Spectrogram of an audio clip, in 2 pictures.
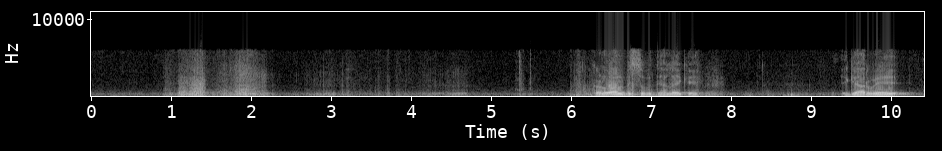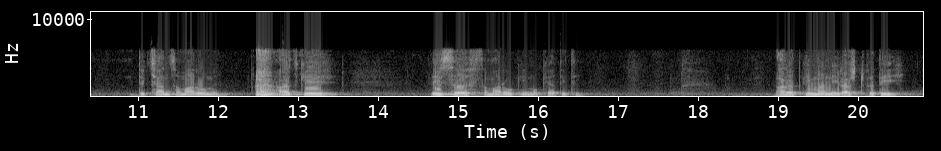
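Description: A man speaks slowly and formally into a microphone, heard through loudspeakers in a large echoing hall.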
